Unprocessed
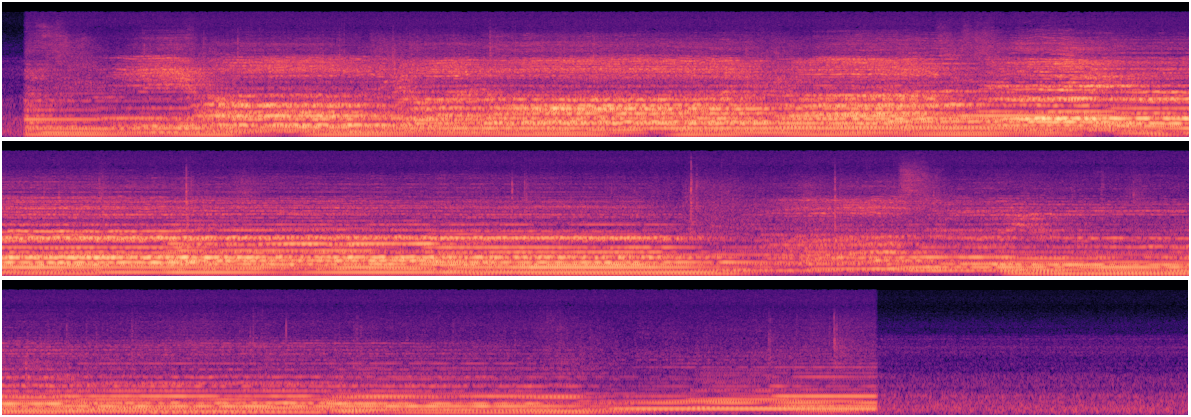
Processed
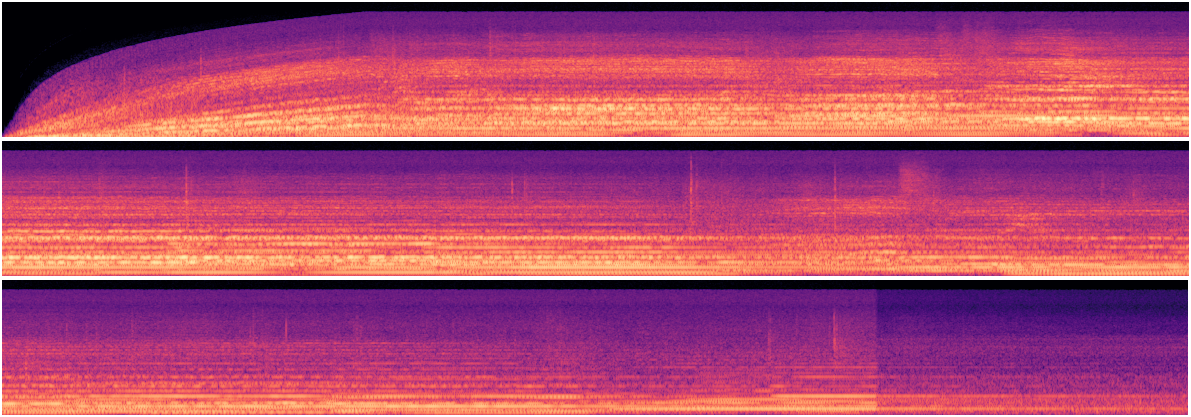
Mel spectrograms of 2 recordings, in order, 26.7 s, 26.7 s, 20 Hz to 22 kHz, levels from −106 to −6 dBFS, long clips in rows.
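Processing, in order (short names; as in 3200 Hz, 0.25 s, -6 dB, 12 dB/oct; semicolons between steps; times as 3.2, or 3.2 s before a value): tape start at the beginning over 2.73 s; diffused feedback echo 0.556 s, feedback 75%, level -13 dB; gain +6 dB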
